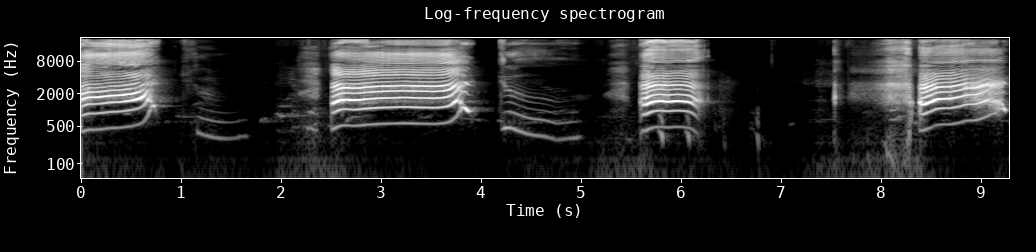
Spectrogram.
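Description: Repeated loud, high-pitched crying bursts with brief pauses between them; an infant crying.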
